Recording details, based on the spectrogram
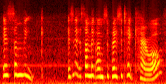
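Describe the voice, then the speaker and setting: A woman's voice: extremely high pitch, lively intonation, a little fast, a little hiss or hum, voice pushed up. A woman voicing an anxious, easily panicked young student mediator in a visual novel, stammering and exclaiming.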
